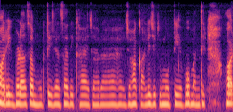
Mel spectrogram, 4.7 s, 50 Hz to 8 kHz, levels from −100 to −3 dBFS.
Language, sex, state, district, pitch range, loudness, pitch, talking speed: Hindi, female, Maharashtra, Gondia, 190-205 Hz, -22 LUFS, 195 Hz, 245 wpm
